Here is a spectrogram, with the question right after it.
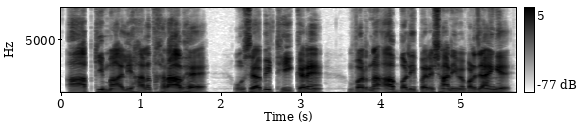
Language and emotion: Urdu, angry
